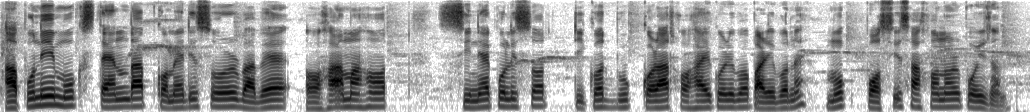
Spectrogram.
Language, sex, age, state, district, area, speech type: Assamese, male, 30-45, Assam, Majuli, urban, read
